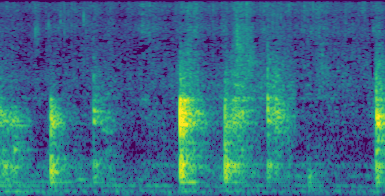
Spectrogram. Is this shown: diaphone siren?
no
